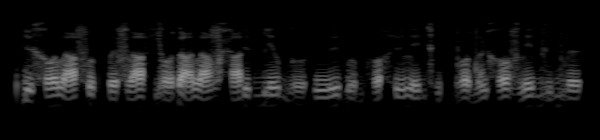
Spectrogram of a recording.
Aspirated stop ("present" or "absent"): absent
